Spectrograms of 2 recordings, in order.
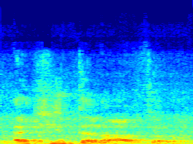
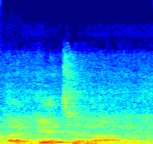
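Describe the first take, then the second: First: The g is said as an h sound. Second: The g is said as a hard g sound. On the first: The speaker calls it right. "It's actually agitanato. So the G is making a H sound here" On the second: The speaker calls it wrong. "it's not actually agitnado or agitanado"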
